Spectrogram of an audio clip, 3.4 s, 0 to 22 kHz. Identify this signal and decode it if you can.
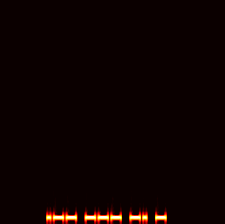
Morse code, heard as a keyed tone, about 25 wpm, 700 Hz. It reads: WONT
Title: Sentences from Top 1000 Words - Review Part 6 - New Word Drill - 25wpm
